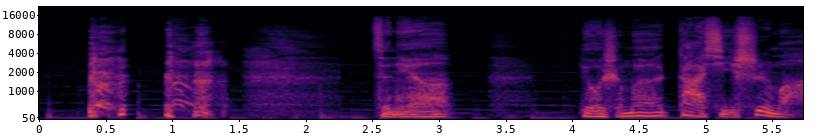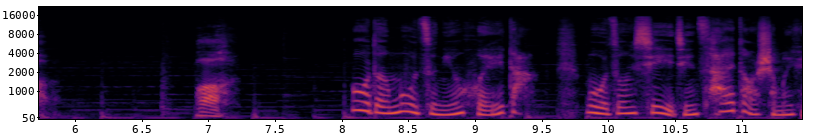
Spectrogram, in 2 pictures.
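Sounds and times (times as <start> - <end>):
older man coughing: 0.4 - 1.6
speech: 2.6 - 3.2, 4.1 - 5.9, 6.9 - 7.2, 8.1 - 11.4.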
